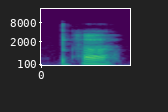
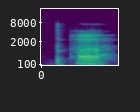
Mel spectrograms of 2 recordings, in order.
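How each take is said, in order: First: The p is released forcefully. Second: The p is released forcefully.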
